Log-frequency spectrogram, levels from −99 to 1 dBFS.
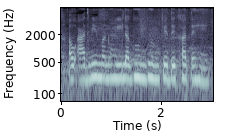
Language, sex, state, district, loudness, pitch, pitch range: Chhattisgarhi, female, Chhattisgarh, Sarguja, -23 LUFS, 215 Hz, 205-220 Hz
